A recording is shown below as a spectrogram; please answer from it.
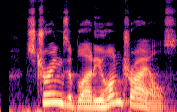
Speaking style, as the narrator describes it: Rog blurted out

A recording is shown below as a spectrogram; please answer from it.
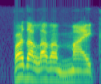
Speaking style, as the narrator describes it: said her brother irritably

